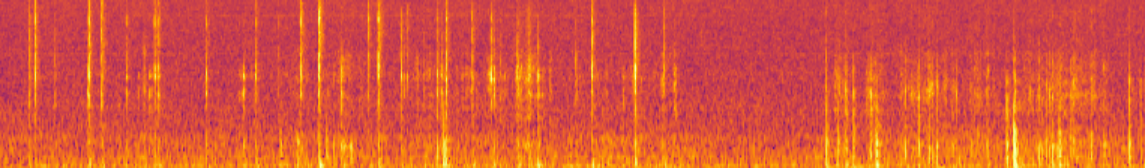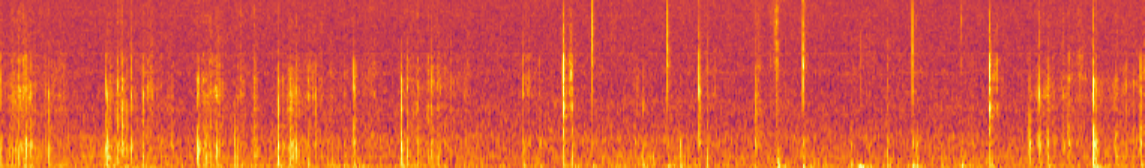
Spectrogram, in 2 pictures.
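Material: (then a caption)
Faux leather. Long nails tap and scratch the flap of a small, hollow, yellow embossed faux leather flap bag with a chain. The result is a quiet, steady run of crisp, bright clicks and dry scratchy rustles over a soft low rumble.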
